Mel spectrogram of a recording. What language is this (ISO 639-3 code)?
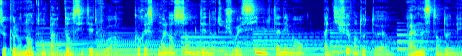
fra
